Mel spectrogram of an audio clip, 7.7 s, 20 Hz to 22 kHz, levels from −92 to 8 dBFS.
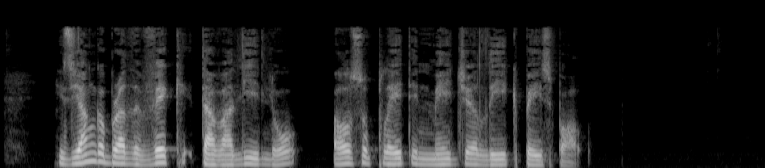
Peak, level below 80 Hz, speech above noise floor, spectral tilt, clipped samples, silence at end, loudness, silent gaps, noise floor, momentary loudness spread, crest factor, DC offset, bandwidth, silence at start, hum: -4 dBFS; -60 dBFS; 64 dB; -7 dB/octave; under 0.1%; 1.9 s; -23 LUFS; none; -86 dBFS; 11 LU; 20 dB; under 0.1%; 11.5 kHz; 0.6 s; none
